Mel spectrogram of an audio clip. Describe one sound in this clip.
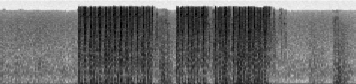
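Gunfire rattles in loud bursts.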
